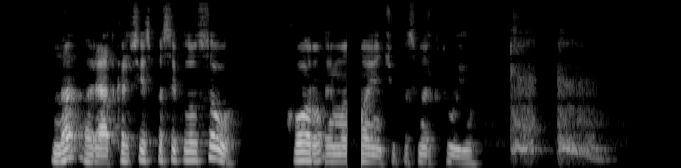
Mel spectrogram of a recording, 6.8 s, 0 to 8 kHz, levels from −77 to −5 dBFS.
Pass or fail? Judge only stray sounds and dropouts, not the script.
fail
